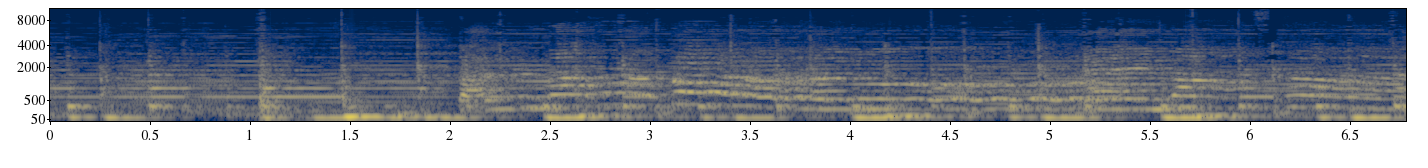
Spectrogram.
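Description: Sikh kirtan with harmonium and tabla: the tabla keeps a steady rhythm of deep strokes under the harmonium's held notes. About two seconds in, a male voice comes in with one long, ornamented sung phrase that slides up and down in pitch.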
